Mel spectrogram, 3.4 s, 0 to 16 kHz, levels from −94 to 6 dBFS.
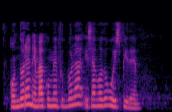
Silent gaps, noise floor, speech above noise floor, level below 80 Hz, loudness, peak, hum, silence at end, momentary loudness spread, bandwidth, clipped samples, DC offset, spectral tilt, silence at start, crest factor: none; -70 dBFS; 35 dB; -82 dBFS; -35 LUFS; -16 dBFS; none; 0.65 s; 10 LU; 7.6 kHz; under 0.1%; under 0.1%; -4.5 dB/octave; 0.2 s; 20 dB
